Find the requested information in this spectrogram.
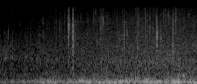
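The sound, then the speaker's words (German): Steady rain falls outdoors, a soft, even hiss with faint scattered drips and patters, fairly quiet and without pause. “Es regnet.”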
